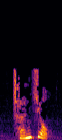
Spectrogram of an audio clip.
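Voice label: "陈旧", Mandarin Chinese; chinese flashcards; hsk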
